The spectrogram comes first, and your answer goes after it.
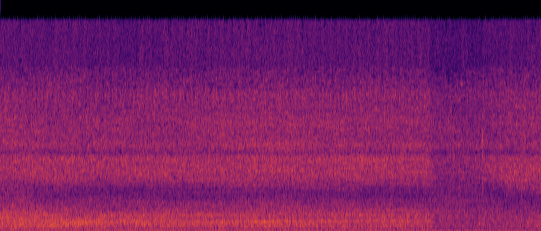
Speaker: I actually disabled one of the cylinders on here. I disconnected a fuel injector and started up with the remote start.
